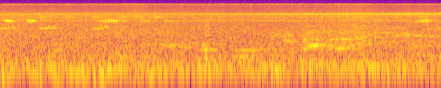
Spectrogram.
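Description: Near silence: faint insect chirping, a few short high chirps over a faint steady high hum.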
